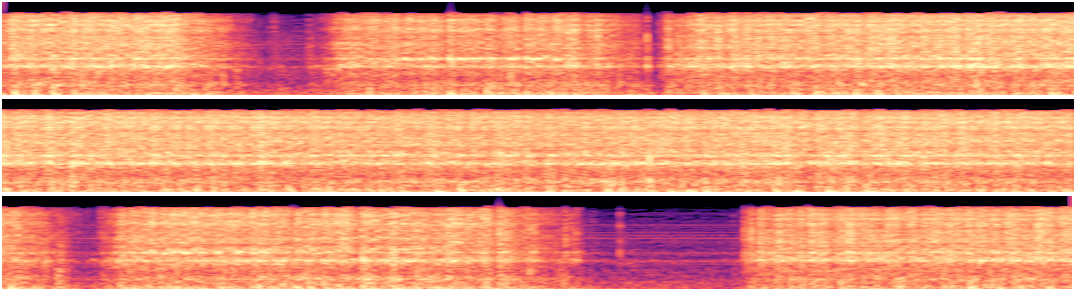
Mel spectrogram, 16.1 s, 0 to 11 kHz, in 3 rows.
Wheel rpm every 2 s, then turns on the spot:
140, 130, 180, 200, 210, 140, 110, 130.
none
